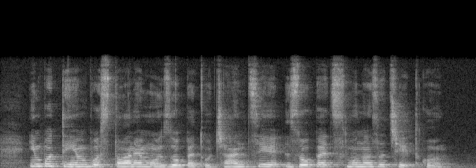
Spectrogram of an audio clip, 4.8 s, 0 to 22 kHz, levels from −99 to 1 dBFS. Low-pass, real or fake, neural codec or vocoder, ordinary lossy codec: 14.4 kHz; real; none; none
